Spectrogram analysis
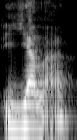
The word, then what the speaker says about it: Jelle: Now, I'm not sure how great this would work in an English context, since in English you would pronounce it JELLE, which maybe would be a bit strange, kind of like Jello, but I just love this name.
